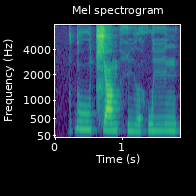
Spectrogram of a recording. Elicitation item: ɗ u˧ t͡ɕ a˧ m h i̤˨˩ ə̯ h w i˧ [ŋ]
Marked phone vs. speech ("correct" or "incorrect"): incorrect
